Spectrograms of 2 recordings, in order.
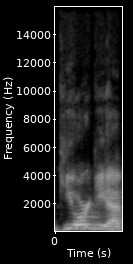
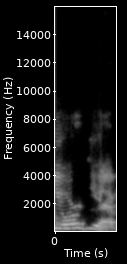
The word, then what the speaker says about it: Georgiev: I think you pronounce both of the G's, like Georgiev.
